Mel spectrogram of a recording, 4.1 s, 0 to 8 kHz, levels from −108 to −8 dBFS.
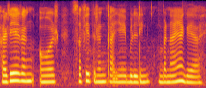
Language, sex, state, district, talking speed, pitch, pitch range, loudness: Hindi, female, West Bengal, Alipurduar, 160 wpm, 220 Hz, 210-235 Hz, -16 LUFS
